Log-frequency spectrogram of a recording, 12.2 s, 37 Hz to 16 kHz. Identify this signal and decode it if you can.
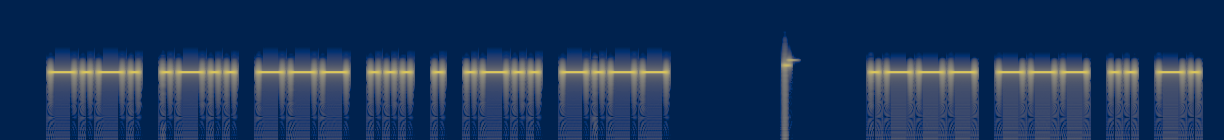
Morse code, heard as a keyed tone, about 15 wpm, 700 Hz. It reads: CLOSELY JOIN
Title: Sentences from Top 1400 Words - New Word Drill Alt - 15wpm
